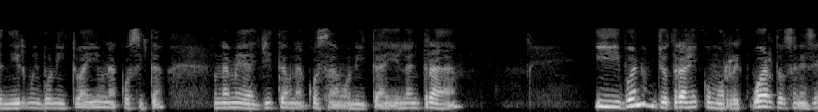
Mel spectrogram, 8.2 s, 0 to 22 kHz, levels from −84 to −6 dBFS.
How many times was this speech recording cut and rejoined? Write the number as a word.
one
